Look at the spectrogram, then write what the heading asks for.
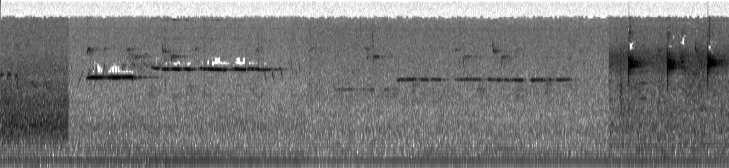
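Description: Small birds calling: thin, drawn-out high whistles through the middle, then a run of sharp, loud chirps about every half second near the end.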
